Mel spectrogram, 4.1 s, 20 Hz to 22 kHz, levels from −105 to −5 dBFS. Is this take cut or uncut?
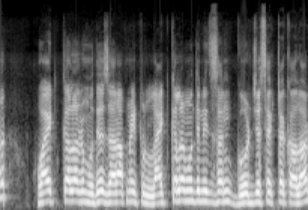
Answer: uncut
